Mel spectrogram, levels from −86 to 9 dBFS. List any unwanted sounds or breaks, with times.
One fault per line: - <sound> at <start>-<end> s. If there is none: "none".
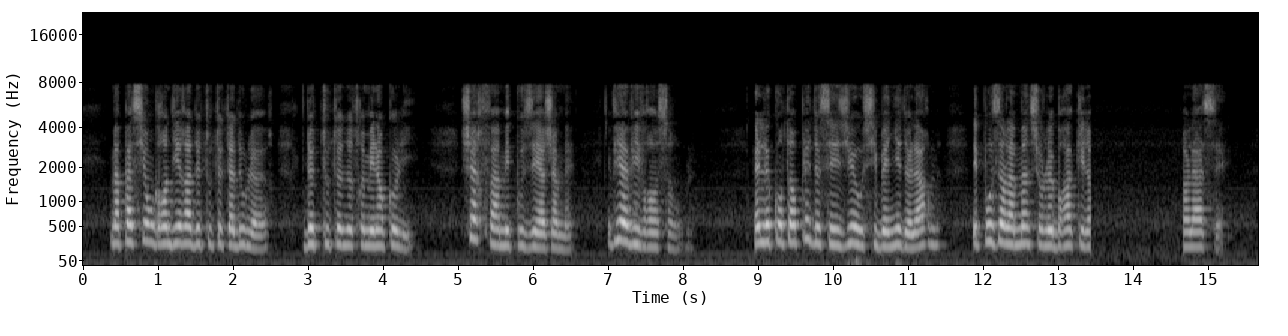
none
